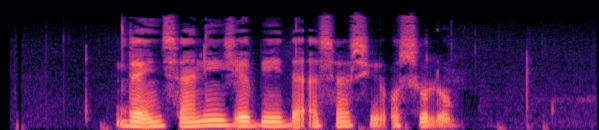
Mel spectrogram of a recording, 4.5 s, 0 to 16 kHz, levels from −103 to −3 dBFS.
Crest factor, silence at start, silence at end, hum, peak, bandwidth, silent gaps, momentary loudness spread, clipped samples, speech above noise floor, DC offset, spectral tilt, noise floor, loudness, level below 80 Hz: 20 dB; 0.9 s; 1.1 s; none; -4 dBFS; 10.5 kHz; none; 8 LU; under 0.1%; 37 dB; under 0.1%; -7 dB/octave; -58 dBFS; -22 LUFS; -54 dBFS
